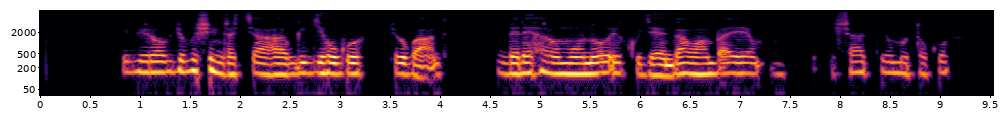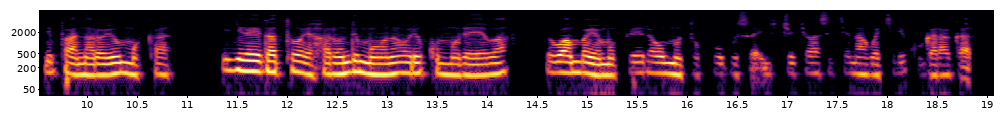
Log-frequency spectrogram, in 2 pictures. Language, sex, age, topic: Kinyarwanda, male, 18-24, health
